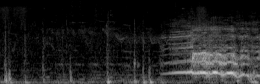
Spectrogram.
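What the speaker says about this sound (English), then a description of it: "Fucking horse, get back here." In the video game Kingdom Come: Deliverance, hooves clip-clop in an uneven trot, then a horse gives a loud, wavering whinny that rises and trails off near the end.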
